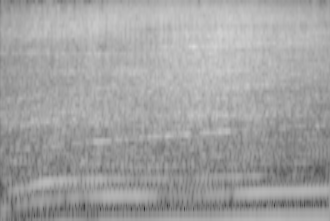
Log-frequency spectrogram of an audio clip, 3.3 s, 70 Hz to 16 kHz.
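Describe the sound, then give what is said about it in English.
A city bus on route 28 pulls away, its heavy diesel engine rumbling loudly and steadily, the low drone rising slightly in pitch as it gathers speed. No one speaks. “The 28 pulls away.”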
